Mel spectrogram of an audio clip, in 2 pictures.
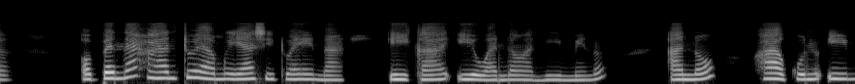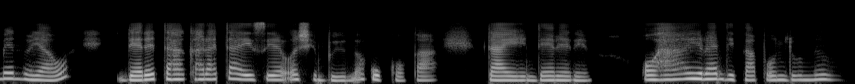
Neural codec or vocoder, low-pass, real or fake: codec, 16 kHz, about 1 kbps, DyCAST, with the encoder's durations; 7.2 kHz; fake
